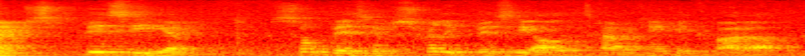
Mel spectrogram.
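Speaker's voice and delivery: soft, drained mumbling, trailing into a whisper; mock exhausted muttering under the breath; tired mumble. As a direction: sigh it out like you're worn down. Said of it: "You ever find yourself saying things like this".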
